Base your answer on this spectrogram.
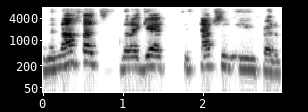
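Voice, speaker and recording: Here a man with an American accent speaks in a high pitch. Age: 70s. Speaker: retired school principal and rabbi. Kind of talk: inspirational talk.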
